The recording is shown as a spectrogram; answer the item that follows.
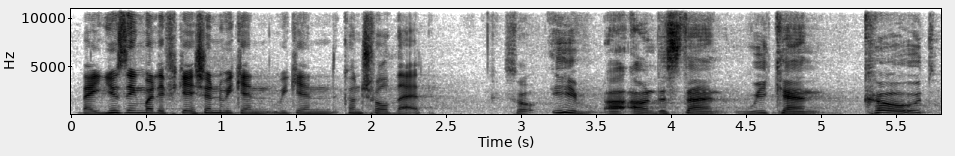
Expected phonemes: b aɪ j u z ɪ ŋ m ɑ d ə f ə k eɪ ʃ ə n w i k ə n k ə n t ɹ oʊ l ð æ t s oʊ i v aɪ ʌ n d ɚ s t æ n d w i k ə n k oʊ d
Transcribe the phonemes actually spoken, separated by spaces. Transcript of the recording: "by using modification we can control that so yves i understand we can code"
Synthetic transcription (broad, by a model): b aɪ j u z ɪ ŋ m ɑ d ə f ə k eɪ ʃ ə n w i k ə n k ə n t ɹ oʊ l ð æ t s oʊ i f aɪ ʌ n d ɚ s t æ n d w i k ə n k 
